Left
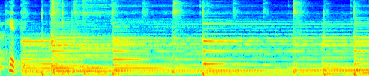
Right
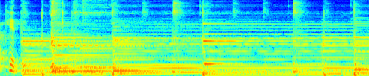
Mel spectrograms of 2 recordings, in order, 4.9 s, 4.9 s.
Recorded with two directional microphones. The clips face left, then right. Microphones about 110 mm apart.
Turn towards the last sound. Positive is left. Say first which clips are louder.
# left 2 dB
turn(degrees=0)  # may be behind; listen again after turning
